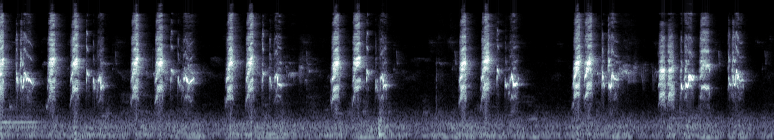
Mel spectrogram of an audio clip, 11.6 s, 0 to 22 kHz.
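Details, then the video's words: Local long-tailed shrike singing a tutor 'isian' sequence: repeated groups of two or three sharp, grating chirps at steady spacing, quiet background. "ISIAN WAJIB BURUNG CENDET - 99,01% PATI ADA ISIAN MODEL INI | MASTERAN CENDET LOKALAN"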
